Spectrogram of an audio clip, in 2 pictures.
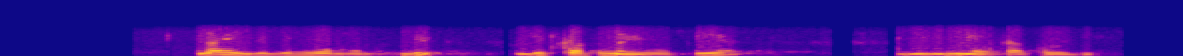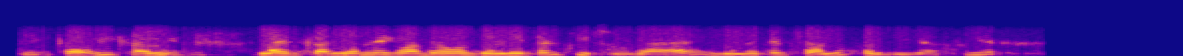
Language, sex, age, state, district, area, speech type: Hindi, male, 30-45, Bihar, Begusarai, rural, conversation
